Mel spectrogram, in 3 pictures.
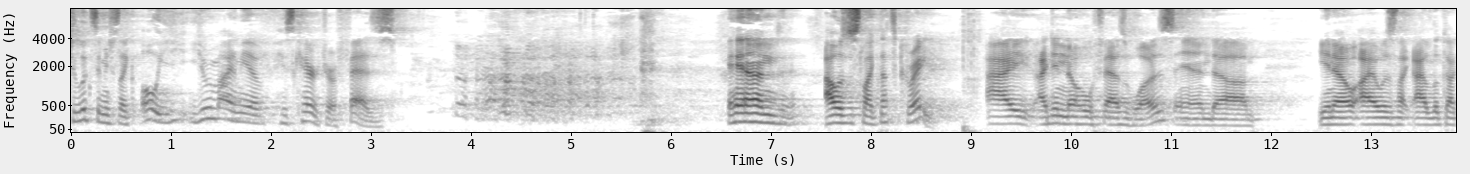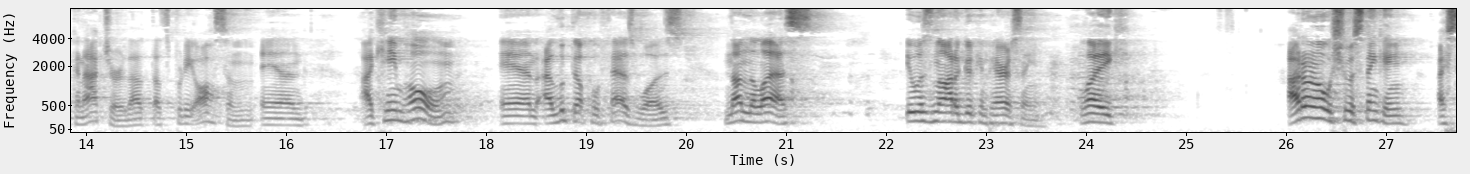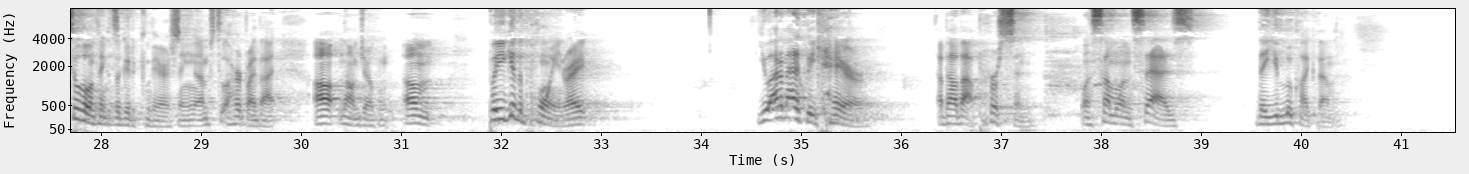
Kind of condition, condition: setting, large echoing room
